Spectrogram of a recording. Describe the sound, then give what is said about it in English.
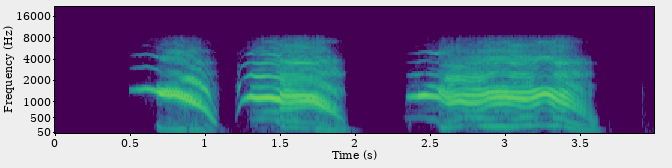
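Three loud, drawn-out elk calls made by a person calling elk in, each a high, nasal mew that wavers and slides downward in pitch, separated by brief silences, with no talking. “So see, this is how we're calling these elk in.”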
